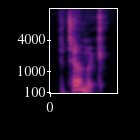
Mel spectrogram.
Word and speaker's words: Potomac: Potomac. That's what it is. Potomac. Well, we got schools around here that are spelt well with a K at the end, and they're called Potomac.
